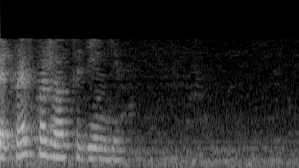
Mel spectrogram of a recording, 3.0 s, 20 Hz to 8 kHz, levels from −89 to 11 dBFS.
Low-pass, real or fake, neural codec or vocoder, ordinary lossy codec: 7.2 kHz; real; none; AAC, 16 kbps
